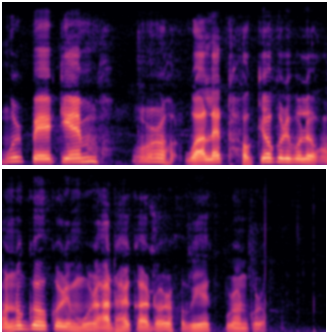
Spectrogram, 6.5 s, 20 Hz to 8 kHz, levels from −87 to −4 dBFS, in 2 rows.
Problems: constant background noise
